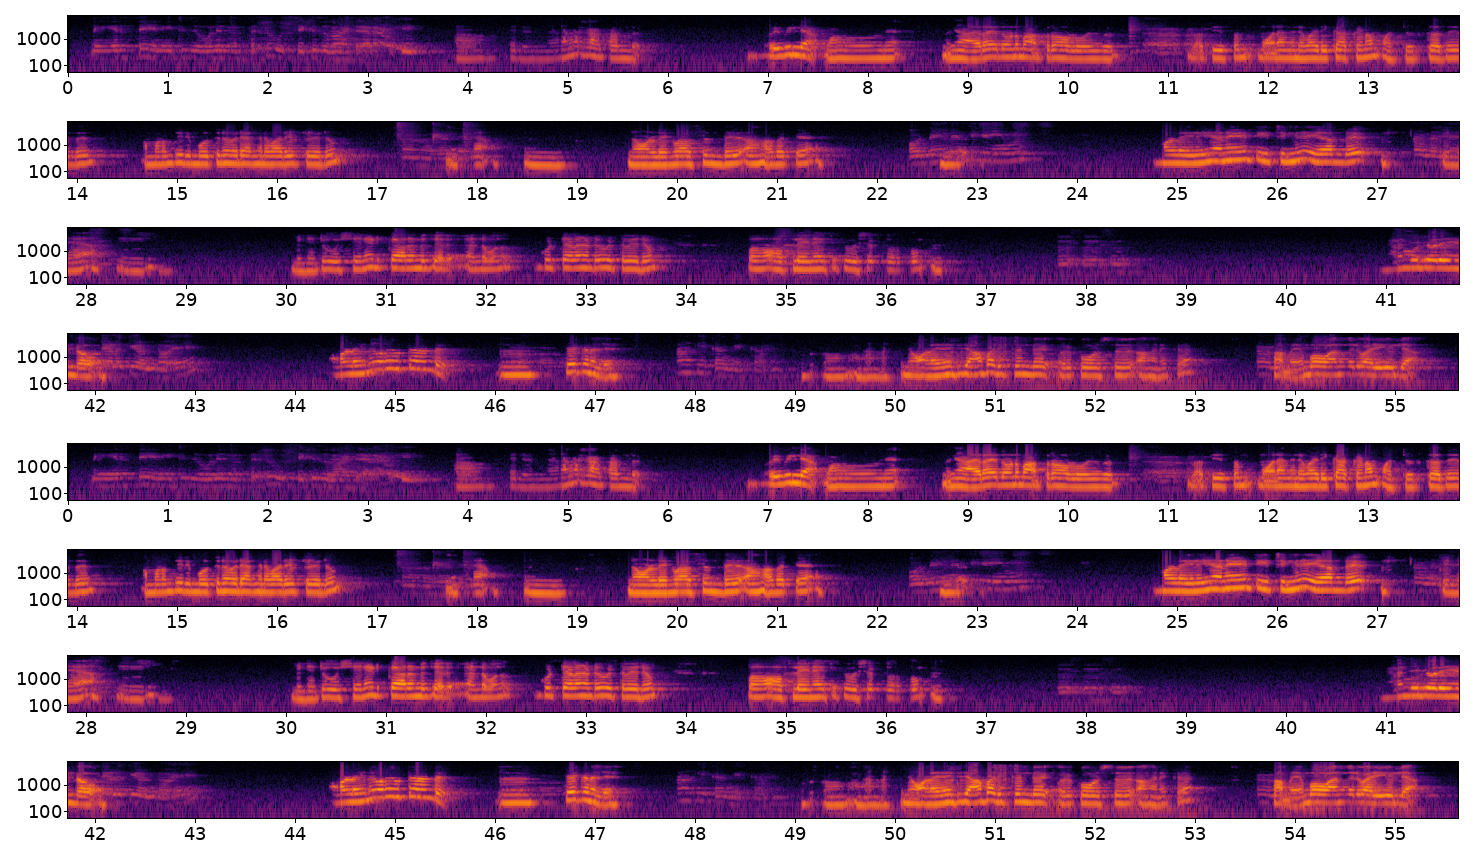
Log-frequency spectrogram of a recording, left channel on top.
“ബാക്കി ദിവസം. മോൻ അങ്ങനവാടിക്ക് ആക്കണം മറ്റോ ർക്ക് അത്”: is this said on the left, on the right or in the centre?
Right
